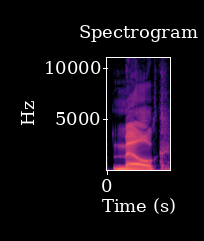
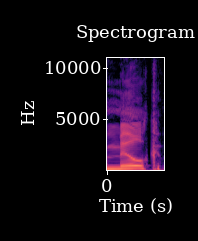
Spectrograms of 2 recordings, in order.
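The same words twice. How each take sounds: First: "milk" said as "melk"; mispronounced milk. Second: Said in the usual way. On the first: Shown as a demonstration. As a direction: open the vowel of "milk" to eh. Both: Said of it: "Instead of milk".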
